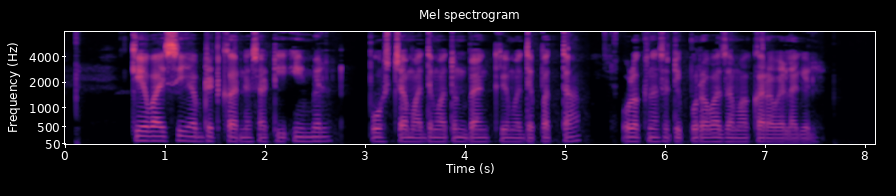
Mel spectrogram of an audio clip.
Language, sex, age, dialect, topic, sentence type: Marathi, male, 18-24, Northern Konkan, banking, statement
